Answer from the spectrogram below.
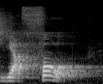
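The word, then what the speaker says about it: יפו: the holum VAV which is O so it's yafo and that's Hebrew for Jaffa so now uh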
